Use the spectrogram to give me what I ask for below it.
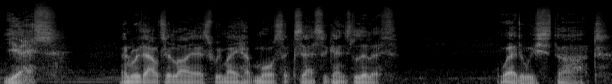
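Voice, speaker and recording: An actor playing a world-weary veteran scholar-warrior in a dark fantasy game, measured and wry, with a gravelly voice. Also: male voice, heavily acted. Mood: resolute. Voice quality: deep, gravelly. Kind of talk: dramatic video game dialogue and narration. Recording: dramatic game music underneath.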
